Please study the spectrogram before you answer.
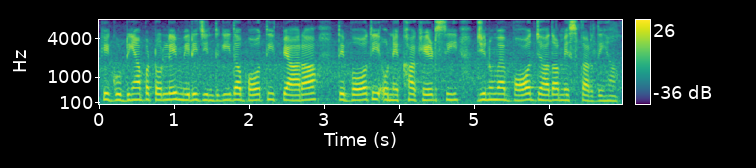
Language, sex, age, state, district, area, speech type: Punjabi, female, 30-45, Punjab, Bathinda, rural, spontaneous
